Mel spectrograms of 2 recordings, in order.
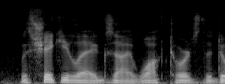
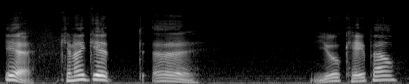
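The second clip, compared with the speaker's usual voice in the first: high-pitched male customer; casual request turning to a high, concerned question; customer's voice; 11 semitones higher, 7 dB louder than usual. A narrator's reading. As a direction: voice a customer much higher than the narration. Customer's dialogue in narrated story.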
